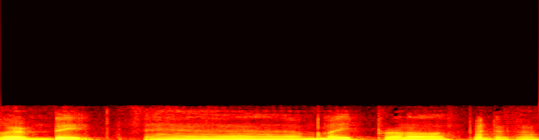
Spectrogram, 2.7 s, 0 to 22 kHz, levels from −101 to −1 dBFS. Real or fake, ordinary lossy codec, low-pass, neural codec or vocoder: fake; AAC, 32 kbps; 5.4 kHz; codec, 16 kHz, 1.1 kbps, Voila-Tokenizer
